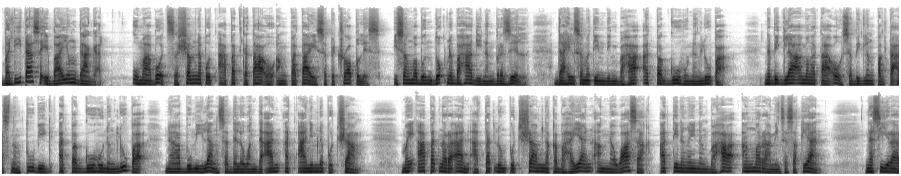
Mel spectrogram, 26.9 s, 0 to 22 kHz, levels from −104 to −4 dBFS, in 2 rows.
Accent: native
